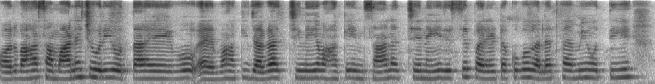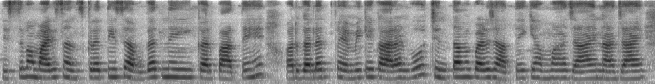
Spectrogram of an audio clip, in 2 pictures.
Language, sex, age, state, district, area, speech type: Hindi, female, 18-30, Madhya Pradesh, Chhindwara, urban, spontaneous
